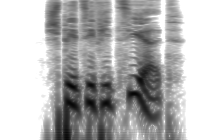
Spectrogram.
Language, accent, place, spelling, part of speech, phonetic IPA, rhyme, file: German, Germany, Berlin, spezifiziert, verb, [ʃpet͡sifiˈt͡siːɐ̯t], -iːɐ̯t, De-spezifiziert.ogg
- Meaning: 1. past participle of spezifizieren 2. inflection of spezifizieren: third-person singular present 3. inflection of spezifizieren: second-person plural present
